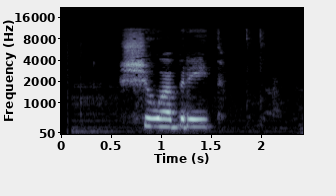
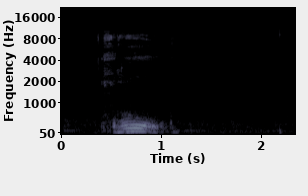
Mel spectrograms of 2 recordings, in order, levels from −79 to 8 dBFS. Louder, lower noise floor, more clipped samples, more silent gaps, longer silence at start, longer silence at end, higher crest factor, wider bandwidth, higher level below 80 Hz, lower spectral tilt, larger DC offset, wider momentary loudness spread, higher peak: first, -19 LUFS vs -44 LUFS; second, -59 dBFS vs -74 dBFS; neither; neither; first, 0.6 s vs 0.4 s; second, 0.95 s vs 1.15 s; about the same, 16 dB vs 18 dB; second, 11.5 kHz vs 13.5 kHz; about the same, -70 dBFS vs -66 dBFS; second, -1.5 dB/octave vs -5.5 dB/octave; neither; about the same, 12 LU vs 14 LU; first, -6 dBFS vs -30 dBFS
